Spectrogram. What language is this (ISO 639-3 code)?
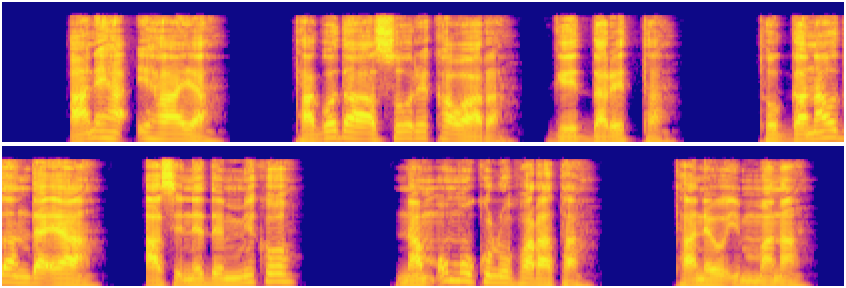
gof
